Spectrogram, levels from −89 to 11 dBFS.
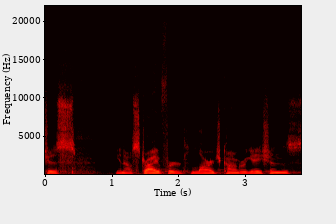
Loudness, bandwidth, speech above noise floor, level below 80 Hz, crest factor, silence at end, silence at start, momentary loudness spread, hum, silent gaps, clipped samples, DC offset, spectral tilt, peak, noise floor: -51 LUFS; over 20 kHz; 25 dB; -78 dBFS; 16 dB; 0 s; 0 s; 10 LU; none; none; under 0.1%; under 0.1%; -5.5 dB/octave; -36 dBFS; -76 dBFS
